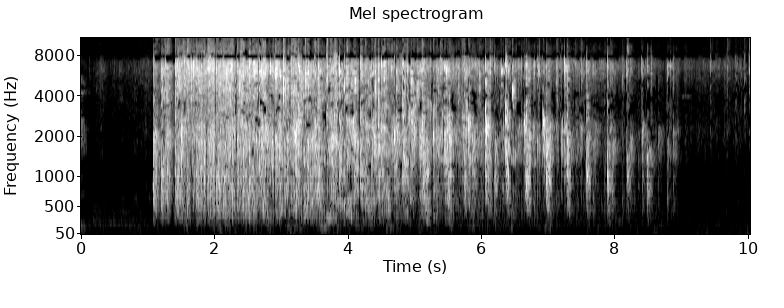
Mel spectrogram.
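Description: Audience applauding: the applause starts suddenly about a second in, thins into separate claps in the second half, and dies away about a second before the end.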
